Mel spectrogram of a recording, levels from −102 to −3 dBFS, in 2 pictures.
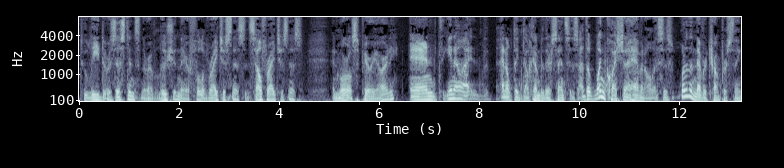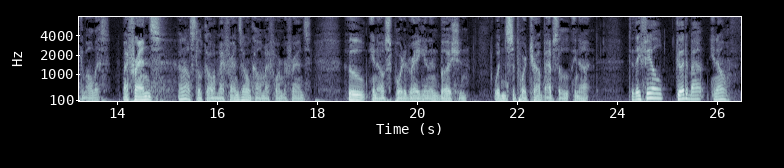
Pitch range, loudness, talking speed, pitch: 80-110 Hz, -24 LUFS, 190 wpm, 90 Hz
